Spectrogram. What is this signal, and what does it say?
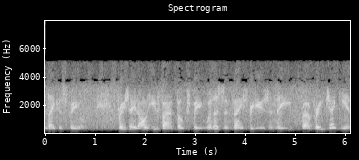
Emergency Alert System (SAME) tones, heard as harsh buzzing bursts, with speech. It is heard from 1.0 to 5.0 s.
